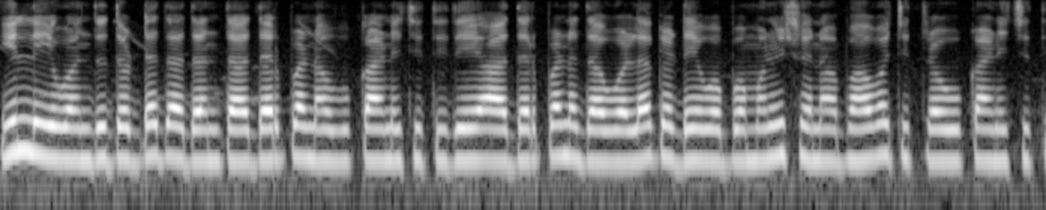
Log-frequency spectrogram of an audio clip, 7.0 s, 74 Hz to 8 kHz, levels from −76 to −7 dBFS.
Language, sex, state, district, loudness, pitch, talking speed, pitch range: Kannada, female, Karnataka, Bidar, -15 LUFS, 225 Hz, 105 wpm, 225-240 Hz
